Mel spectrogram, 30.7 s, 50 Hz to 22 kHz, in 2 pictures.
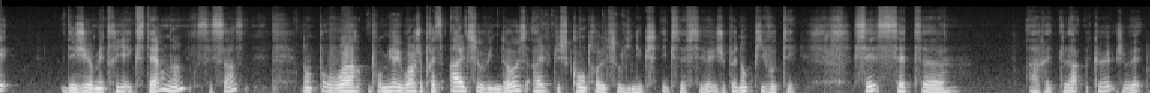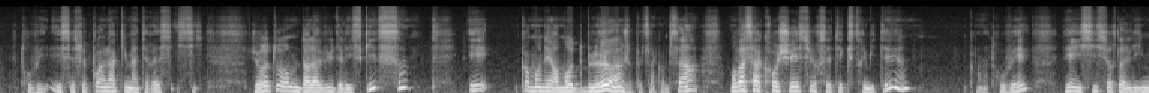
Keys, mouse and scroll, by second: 8.4-11.2 ctrl+alt+drag, 13.4 click, 15.5 scroll up 1, 20.2 click, 24.3 click, 27.5 click.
